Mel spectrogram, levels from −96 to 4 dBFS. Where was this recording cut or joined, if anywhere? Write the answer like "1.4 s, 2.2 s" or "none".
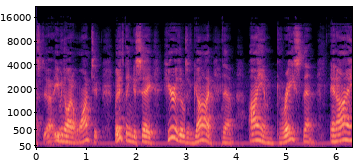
1.7 s, 3.0 s, 3.7 s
